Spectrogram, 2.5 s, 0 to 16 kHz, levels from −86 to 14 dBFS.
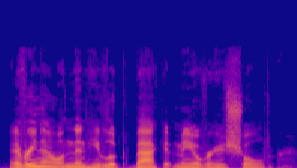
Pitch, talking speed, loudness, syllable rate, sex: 115 Hz, 290 wpm, -20 LUFS, 8.0 syllables/s, male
